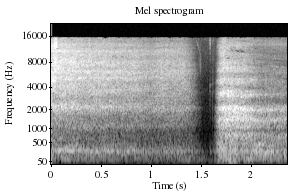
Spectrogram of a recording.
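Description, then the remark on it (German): A long, steady, airy deep inhale of fresh air lasting over a second, then a brief silent pause before a second breathy rush of air begins. No talking. “Kennst du das, wenn du irgendwie mal aus dem aufs Land fährst und dann aus dem Auto aussteigst und oder aus dem Zug und dann das erste Mal so ein bisschen Luft holst und dann so”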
